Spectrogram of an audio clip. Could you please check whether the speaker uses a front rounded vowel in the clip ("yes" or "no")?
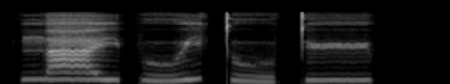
yes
